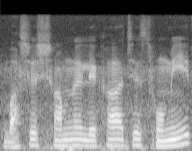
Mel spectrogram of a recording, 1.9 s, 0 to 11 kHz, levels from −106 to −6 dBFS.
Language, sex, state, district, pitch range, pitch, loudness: Bengali, male, West Bengal, North 24 Parganas, 120-135 Hz, 130 Hz, -16 LUFS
